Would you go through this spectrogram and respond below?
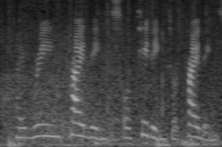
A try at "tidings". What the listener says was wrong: Tidings. Don't say tiddings. Tidings. That just sounded terrible.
